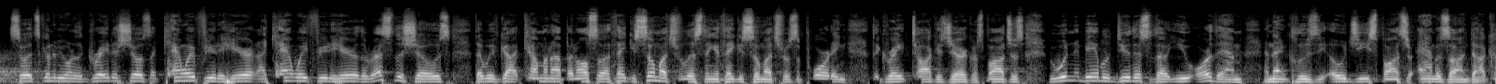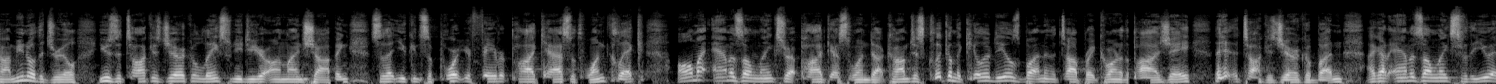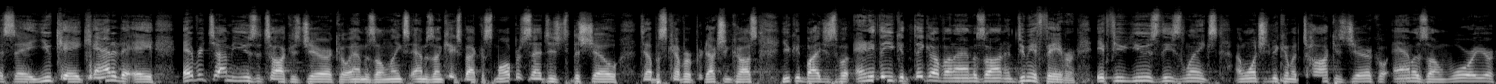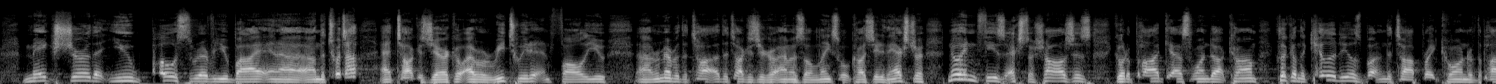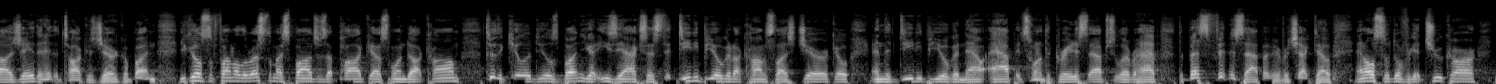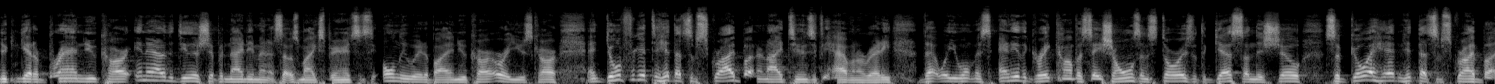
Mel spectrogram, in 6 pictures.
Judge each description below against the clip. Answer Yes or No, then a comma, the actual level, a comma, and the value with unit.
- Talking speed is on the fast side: Yes, fast, 265 wpm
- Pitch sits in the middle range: No, low, 130 Hz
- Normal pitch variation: Yes, average, 4.0 semitones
